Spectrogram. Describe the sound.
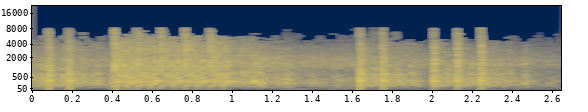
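Light and heavy weapons fire during a commando military exercise in a mountainous area of Daman district, Kandahar: many sharp, loud cracking shots in quick clusters, separated by a gap of fading echo.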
